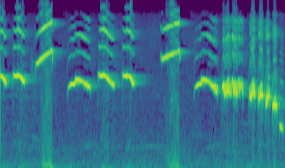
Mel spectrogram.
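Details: White-rumped shama, sound used to make birds sing quickly before a contest; clear rising whistled notes repeated about twice a second, ending in a quick descending run of richer phrases.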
